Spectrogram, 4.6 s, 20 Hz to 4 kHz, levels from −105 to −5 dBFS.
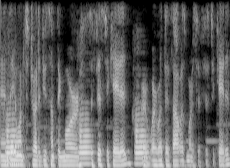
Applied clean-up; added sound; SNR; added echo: classical method log-MMSE.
